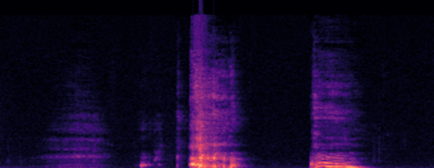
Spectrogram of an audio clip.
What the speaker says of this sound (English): I've got the sneezes.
